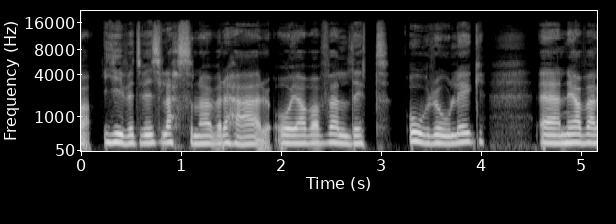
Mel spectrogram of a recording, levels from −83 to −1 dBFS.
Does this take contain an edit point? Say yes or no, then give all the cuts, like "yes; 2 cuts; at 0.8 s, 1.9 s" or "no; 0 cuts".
no; 0 cuts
